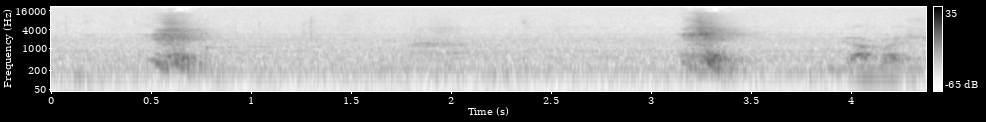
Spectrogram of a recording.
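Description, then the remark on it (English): Two sharp sneezes a few seconds apart, each a sudden breathy burst at moderate volume, with a quieter snuffly sound following the second and faint background hum in between. “God bless you, yeah.”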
